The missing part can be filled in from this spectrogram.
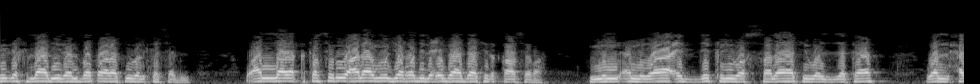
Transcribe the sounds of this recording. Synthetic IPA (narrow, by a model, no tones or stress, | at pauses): ɪlʔɪxlaːd̪ʔɪlalbɑt̪ˤɑːlɑt̪walkasal | wa̰ʔanlaːjɑqt̪ɑsˤɨɾʕalaːmʊd͡ʒɑrˤːɑd̪alʕɪbaːd̪aːt̪ɪlqɑːsˤɨɾa̰ | mɪnʔanwaːʕɪðːɪkɾɪwɑsˤːɑlaːt̪ɪwazːakaːt̪ | walħa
